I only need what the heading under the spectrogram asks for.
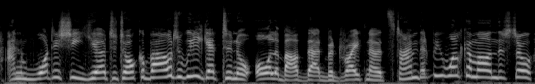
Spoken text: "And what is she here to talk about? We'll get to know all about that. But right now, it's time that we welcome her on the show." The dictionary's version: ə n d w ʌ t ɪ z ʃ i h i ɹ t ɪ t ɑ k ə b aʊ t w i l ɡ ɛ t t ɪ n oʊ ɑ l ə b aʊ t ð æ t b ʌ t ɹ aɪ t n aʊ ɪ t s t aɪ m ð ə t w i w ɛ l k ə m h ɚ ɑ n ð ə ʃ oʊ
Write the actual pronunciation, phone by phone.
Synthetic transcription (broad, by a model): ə n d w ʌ t ɪ z ʃ i h i ɹ t ɪ t ɑ k ə b aʊ t w i l ɡ ɛ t t ɪ n oʊ ɑ l ə b aʊ t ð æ t b ʌ t ɹ aɪ t n aʊ ɪ t s t aɪ m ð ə t w i w ɛ l k ə m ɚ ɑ n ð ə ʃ oʊ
